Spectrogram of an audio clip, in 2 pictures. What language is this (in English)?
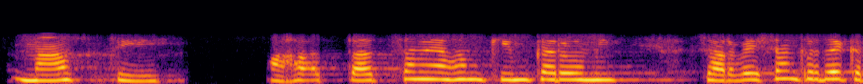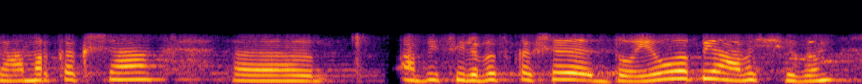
Sanskrit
